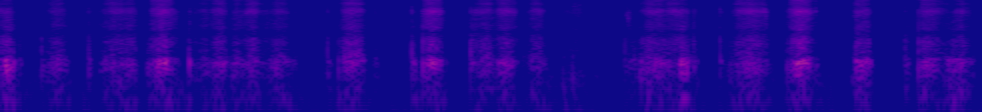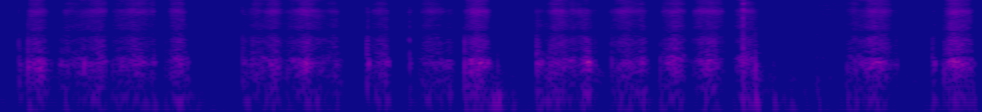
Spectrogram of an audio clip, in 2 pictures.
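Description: A green-ink pen tip scratches across a white lined page in a paper notebook while writing. Short, dry, scratchy strokes come in quick bursts with brief silences between them, bright and hissy with almost no low end.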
